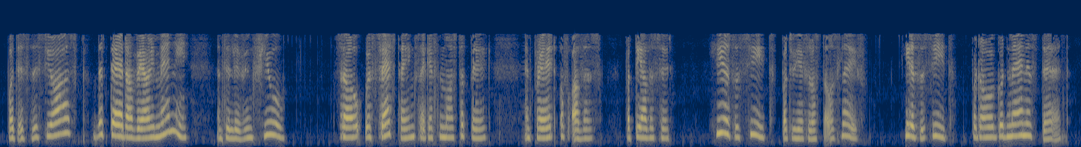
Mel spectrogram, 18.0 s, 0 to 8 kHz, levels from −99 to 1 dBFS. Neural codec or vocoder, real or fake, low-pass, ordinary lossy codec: codec, 16 kHz, 4.8 kbps, FACodec; fake; 7.2 kHz; AAC, 16 kbps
